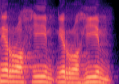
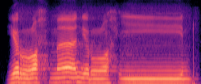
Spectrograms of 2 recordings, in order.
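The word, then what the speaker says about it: الرحمن الرحيم: Jadi tidak ada percampuran antara ha dengan kho Bu ya. Jadi ini sering ketuker Pak. Antara ha, kho sama ha. Bukan nirrohim. Bukan. Bukan juga nirrohim. Bukan. Tapi hirrahmanirrahim. Sudah dari bapak-bapak.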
